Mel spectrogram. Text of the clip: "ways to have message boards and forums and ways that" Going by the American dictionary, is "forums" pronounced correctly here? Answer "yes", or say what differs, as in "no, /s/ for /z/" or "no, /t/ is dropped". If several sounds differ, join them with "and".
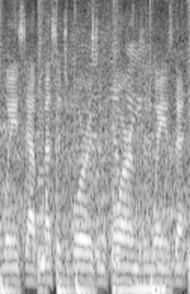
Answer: yes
